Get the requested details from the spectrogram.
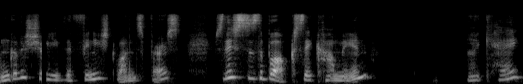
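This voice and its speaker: A woman with an Australian accent, at a fairly slow pace. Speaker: card-making demonstrator. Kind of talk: live craft tutorial. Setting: livestream. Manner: casual, hesitant with fillers.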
